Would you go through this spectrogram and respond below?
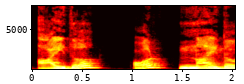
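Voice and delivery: आइदर और नाइदर with a long "eye" vowel; alternative pronunciation. Shown as a demonstration. Teacher showing the other accepted way, आइदर और नाइदर with "eye" sound. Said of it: "इन दो words को लोग".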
